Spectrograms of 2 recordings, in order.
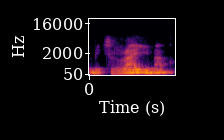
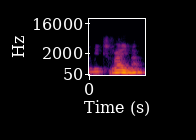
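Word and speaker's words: מִצְרַיְמָה: Y Mitzraima, ojo donde cae el acento, Mitzraima me indica que este A final es dirección hacia Egipto.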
